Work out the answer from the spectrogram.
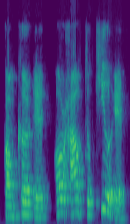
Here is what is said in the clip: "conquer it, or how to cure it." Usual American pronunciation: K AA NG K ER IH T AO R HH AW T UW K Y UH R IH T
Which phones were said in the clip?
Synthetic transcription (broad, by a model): K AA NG K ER IH T AO R HH AW T UW K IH L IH T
